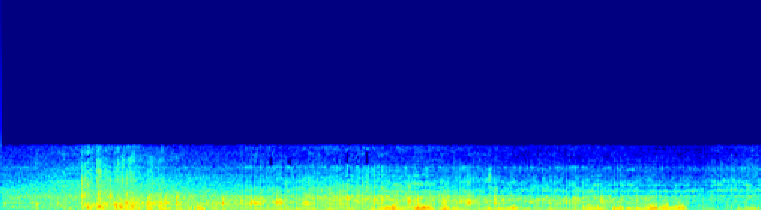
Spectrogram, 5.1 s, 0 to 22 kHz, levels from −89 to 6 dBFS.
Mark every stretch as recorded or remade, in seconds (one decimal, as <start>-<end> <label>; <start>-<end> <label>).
0.0-1.6 recorded; 1.6-5.1 remade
